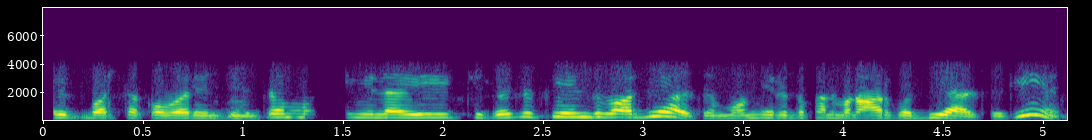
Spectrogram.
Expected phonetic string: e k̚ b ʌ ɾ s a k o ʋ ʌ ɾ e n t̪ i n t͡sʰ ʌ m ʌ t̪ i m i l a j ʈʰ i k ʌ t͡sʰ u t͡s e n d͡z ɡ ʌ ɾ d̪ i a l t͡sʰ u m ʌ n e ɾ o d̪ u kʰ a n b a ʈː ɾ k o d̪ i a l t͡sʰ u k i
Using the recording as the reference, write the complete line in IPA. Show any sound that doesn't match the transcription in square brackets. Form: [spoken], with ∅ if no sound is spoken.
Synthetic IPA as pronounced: e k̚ b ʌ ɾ s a k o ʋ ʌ ɾ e n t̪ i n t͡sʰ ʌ m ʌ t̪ i m i l a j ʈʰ i k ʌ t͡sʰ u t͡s e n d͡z ɡ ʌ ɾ d̪ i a l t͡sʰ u m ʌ [m] e ɾ o d̪ u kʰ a n b a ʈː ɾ k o d̪ i a l t͡sʰ u k i

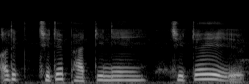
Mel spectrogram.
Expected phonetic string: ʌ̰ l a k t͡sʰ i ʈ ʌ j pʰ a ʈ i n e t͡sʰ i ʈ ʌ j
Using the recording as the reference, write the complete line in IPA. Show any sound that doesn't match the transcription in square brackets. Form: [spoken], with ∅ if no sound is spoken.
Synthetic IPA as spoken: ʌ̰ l [i] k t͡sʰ i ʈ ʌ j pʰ a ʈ i n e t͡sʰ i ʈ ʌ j

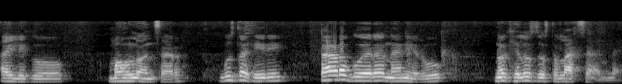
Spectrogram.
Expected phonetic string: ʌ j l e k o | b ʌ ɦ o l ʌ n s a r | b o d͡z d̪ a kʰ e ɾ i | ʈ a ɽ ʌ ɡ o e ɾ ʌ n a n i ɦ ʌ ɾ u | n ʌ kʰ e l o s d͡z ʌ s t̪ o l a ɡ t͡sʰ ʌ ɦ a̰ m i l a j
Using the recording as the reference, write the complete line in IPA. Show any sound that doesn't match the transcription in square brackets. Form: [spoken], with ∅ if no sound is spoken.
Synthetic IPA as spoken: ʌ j l e k o | [m] ʌ ɦ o l ʌ n s a r | b [u] d͡z d̪ a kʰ e ɾ i | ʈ a ɽ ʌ ɡ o e ɾ ʌ n a n i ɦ ʌ ɾ u | n ʌ kʰ e l o s d͡z ʌ s t̪ o l a ɡ t͡sʰ ʌ ɦ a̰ m i l a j

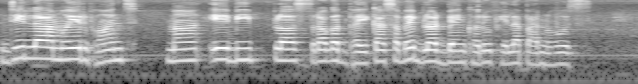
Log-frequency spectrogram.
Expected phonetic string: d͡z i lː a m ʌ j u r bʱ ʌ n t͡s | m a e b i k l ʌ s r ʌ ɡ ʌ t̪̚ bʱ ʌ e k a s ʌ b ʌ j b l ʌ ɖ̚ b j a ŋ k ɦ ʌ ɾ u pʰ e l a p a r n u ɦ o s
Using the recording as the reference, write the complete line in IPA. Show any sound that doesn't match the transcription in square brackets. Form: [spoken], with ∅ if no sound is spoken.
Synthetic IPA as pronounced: d͡z i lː a m ʌ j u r bʱ ʌ n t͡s | m a e b i [p] l ʌ s r ʌ ɡ ʌ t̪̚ bʱ ʌ e k a s ʌ b ʌ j b l ʌ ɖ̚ b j a ŋ k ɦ ʌ ɾ u pʰ e l a p a r n u ɦ o s

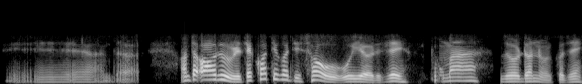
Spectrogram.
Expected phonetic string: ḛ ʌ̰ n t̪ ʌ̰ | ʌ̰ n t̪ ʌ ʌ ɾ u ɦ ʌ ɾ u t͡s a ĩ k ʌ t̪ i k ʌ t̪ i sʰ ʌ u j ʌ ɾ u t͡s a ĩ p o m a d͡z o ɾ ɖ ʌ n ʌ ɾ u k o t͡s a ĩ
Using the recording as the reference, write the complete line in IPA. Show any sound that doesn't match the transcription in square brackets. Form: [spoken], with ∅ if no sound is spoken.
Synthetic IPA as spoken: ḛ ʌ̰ n t̪ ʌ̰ | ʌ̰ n t̪ ʌ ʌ ɾ u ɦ ʌ ɾ u t͡s a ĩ k ʌ t̪ i k ʌ t̪ i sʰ ʌ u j ʌ ɾ u t͡s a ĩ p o m a d͡z o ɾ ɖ ʌ n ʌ ɾ u k o t͡s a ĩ

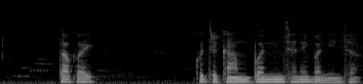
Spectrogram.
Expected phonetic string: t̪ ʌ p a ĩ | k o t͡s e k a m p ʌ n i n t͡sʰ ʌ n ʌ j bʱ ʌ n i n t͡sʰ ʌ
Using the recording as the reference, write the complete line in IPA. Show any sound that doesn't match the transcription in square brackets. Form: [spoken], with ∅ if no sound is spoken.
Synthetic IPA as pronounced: t̪ ʌ p a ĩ | k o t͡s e k a m [b] ʌ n i n t͡sʰ ʌ n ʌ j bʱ ʌ n i n t͡sʰ ʌ

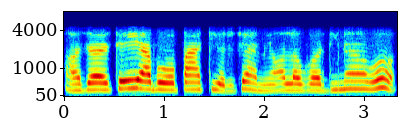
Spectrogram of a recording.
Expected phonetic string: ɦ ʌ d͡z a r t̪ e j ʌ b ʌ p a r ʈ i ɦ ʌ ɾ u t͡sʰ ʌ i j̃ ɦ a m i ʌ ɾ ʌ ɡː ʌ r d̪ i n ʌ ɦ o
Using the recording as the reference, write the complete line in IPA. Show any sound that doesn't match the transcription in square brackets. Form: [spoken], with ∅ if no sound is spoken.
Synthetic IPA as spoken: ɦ ʌ d͡z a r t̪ e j ʌ b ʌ p a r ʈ i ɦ ʌ ɾ u [t͡s] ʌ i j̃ ɦ a m i ʌ [l] ʌ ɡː ʌ r d̪ i n ʌ ɦ o

